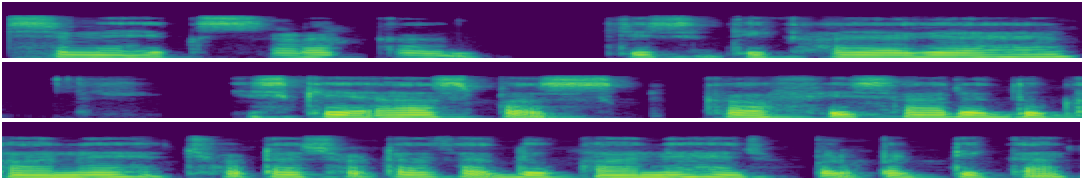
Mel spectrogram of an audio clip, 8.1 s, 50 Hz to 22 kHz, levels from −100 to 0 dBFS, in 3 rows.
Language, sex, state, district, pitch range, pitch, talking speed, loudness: Hindi, male, Bihar, Jahanabad, 145-155 Hz, 150 Hz, 140 wpm, -21 LUFS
